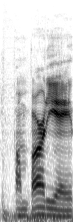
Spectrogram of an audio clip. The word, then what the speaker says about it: Bombardier: it's getting cloudy no one can pronounce bomba bomba dare no bomb body air I'm out there I swear to God I usually can pronounce it but now yeah I'm definitely gonna pronounce it now I got thinking about it way too much I'm like just staring at the word and it's it just seems so weird now bombardier there you go thank you so much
